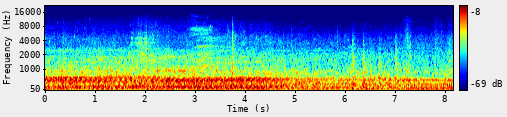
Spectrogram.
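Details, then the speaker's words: XpertMatic DB-366 aquarium air pump running at full airflow with two air stones in a 150 gallon tank, set on its supplied pad: quiet steady low hum with faint buzz, minimal vibration; normal running. "you see when i do that it becomes pretty much perfectly quiet you're not going to hear much much vibration maybe just a little bit like you would with any air pump but otherwise it's pretty quiet"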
